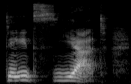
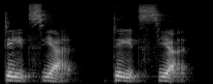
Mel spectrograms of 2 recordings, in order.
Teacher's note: notice how that s Blends into the Y for yet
